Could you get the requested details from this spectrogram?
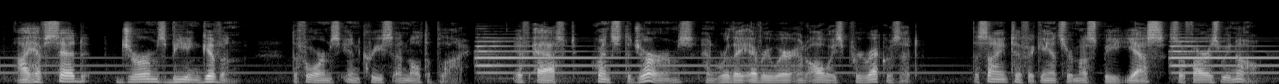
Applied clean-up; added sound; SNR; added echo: none; Percussion; 8 dB; none.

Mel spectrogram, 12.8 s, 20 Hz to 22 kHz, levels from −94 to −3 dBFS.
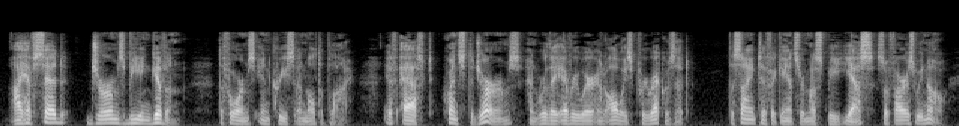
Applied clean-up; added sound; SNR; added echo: none; none; none; none.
